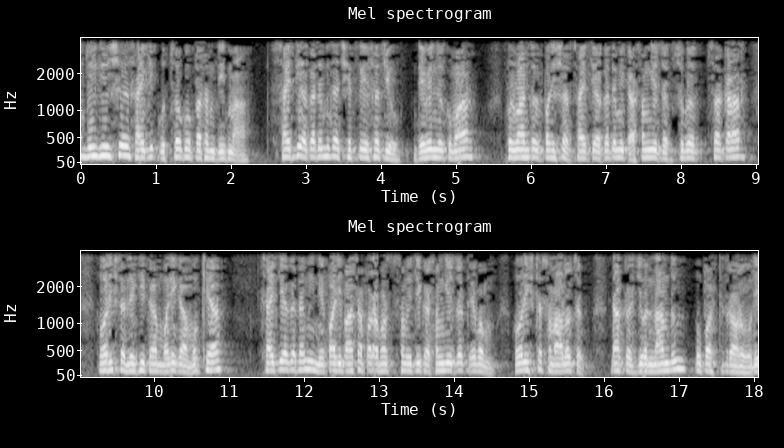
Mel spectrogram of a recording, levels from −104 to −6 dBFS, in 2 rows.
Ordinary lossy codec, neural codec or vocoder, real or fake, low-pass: none; vocoder, 44.1 kHz, 80 mel bands, Vocos; fake; 3.6 kHz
